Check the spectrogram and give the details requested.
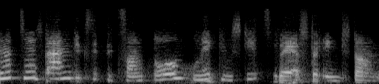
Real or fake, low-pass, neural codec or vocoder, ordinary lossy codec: fake; 14.4 kHz; codec, 44.1 kHz, 0.9 kbps, DAC; MP3, 96 kbps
